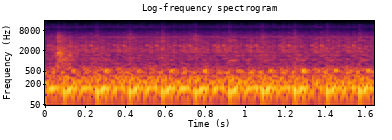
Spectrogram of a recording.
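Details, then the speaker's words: 1968 Chevy Biscayne barn find, 47,000 miles, sat 35 years, not yet warm: uneven, loping idle with a raspy puffing edge on each pulse; rough idle needing tune-up parts, possible exhaust leak suspected until it warms up. "obviously she she dances a little bit but it needs tuna parts we we know that overall it sounds like it's maybe you got an exhaust leak until it warms up"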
